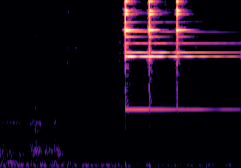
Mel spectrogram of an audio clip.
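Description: Brass hand bell with a wooden handle rung three times in quick succession a little over a second in, each clapper strike sharp, leaving a bright ringing tone that lingers and slowly fades.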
